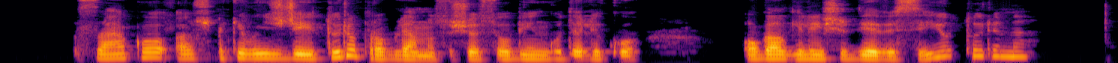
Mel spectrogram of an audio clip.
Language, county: Lithuanian, Klaipėda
